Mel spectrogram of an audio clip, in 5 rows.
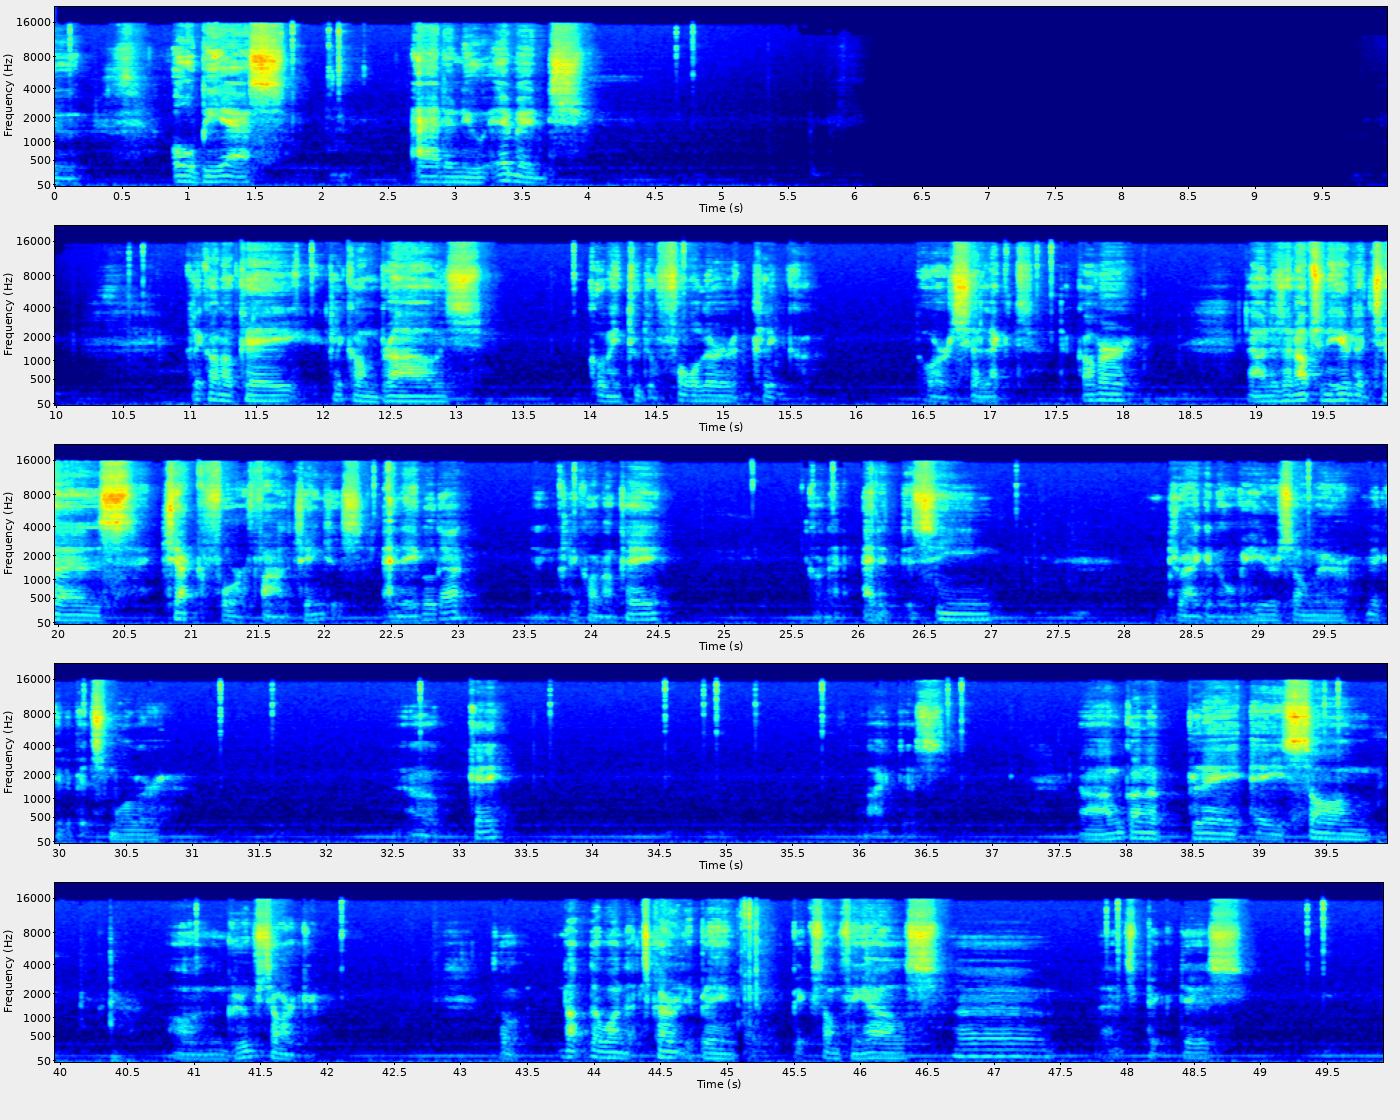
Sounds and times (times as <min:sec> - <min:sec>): Speech: 0:00.0 - 0:00.3, 0:00.9 - 0:01.8, 0:02.7 - 0:04.1, 0:11.0 - 0:13.3, 0:14.0 - 0:15.8, 0:16.5 - 0:18.2, 0:18.9 - 0:24.6, 0:25.6 - 0:27.1, 0:28.3 - 0:31.0, 0:32.6 - 0:33.4, 0:36.0 - 0:36.8, 0:37.6 - 0:40.0, 0:40.8 - 0:42.0, 0:43.2 - 0:49.0
Clicking: 0:01.8 - 0:02.4, 0:04.6 - 0:04.9, 0:17.4 - 0:17.6, 0:34.5 - 0:35.9, 0:36.6 - 0:36.9, 0:39.5 - 0:40.5, 0:49.3 - 0:49.6.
